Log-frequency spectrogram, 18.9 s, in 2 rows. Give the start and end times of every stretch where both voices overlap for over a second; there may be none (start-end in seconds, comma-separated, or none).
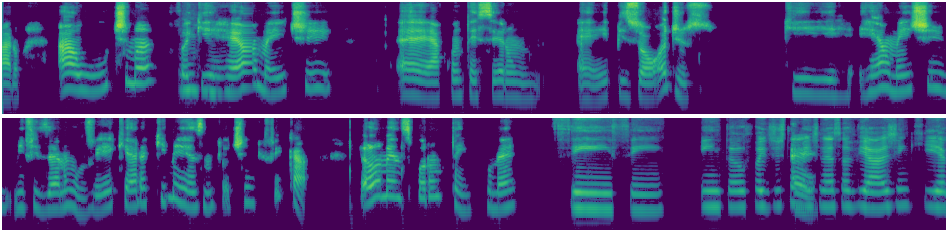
none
